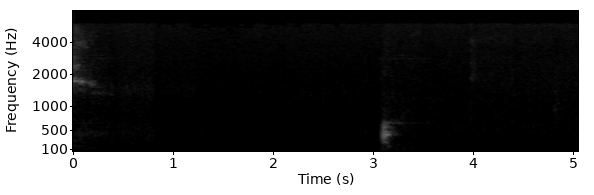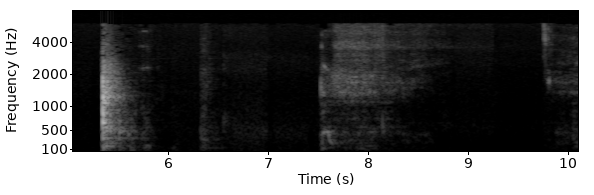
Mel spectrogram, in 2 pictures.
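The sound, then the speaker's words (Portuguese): Someone taking a sip of water: a soft tap, then a sharp clunk of a cup or bottle, a brief wet slurp and swallow, separated by quiet pauses, with no talking. “Um minutinho que eu vou tomar uma aguinha aí.”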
